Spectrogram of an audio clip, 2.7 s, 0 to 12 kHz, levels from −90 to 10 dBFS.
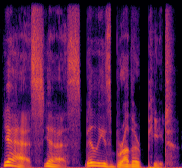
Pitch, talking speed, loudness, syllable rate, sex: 135 Hz, 110 wpm, -18 LUFS, 3.3 syllables/s, male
